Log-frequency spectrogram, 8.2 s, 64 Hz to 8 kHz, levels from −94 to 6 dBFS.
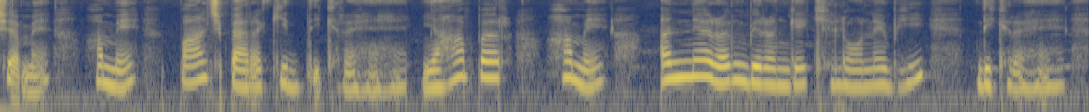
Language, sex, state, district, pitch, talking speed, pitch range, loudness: Maithili, female, Bihar, Darbhanga, 215 Hz, 140 wpm, 195-260 Hz, -18 LUFS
